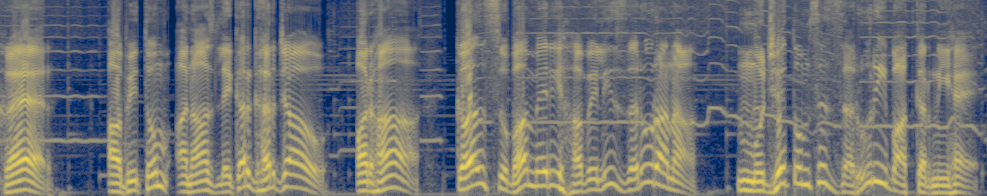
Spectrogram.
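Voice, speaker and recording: A man playing a shrewd, outwardly genial village headman and moneylender in an animated story, commanding and condescending. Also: a little high, slow pace, soft background music. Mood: falsely genial. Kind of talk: animated Hindi moral story dialogue.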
